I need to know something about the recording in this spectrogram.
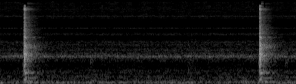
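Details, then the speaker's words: Transbrake solenoid, newly wired through a solid state relay with a Biondo button switching the negative side. Two crisp clicks, one per button press, confirm the solenoid switches properly. "This energizes the relay. This is my power going through, and then my Transbrake button is negative, and it goes right there. See if it works. Hit it, Chris. You'll hear it click."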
